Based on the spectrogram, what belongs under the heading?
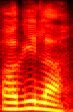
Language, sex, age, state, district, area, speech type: Maithili, male, 18-30, Bihar, Sitamarhi, rural, read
